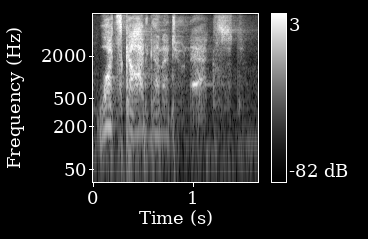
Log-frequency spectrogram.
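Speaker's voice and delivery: hushed, expectant whisper; awed whisper. Acted. Believer waking up to what God might do, whispered. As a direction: whisper it in eager wonder. Acting out waking with holy anticipation.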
